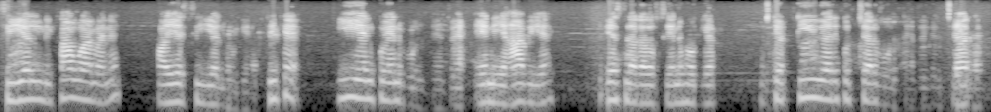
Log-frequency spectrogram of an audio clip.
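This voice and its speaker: A man's voice: fairly high pitch, fairly even intonation, moderate pace, darkish tone. A man teaching English reading in a slide lesson, explaining sounds step by step and repeating words for his viewers. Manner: repetitive, step-by-step explaining, addresses viewers as friends. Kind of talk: slide-based phonics lesson. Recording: dull lo-fi audio with faint noise.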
